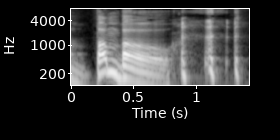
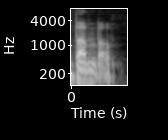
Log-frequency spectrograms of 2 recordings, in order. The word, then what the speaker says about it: bumbo: they're called, Mark, because you've had such joy pronouncing this word since I told you about the drink. Indeed. It's called a bumbo.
